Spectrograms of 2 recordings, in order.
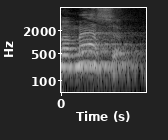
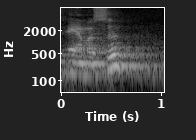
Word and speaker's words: Amasa: distant from this apostate who call him a massive the correct pronunciation is Amasa but his best friends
